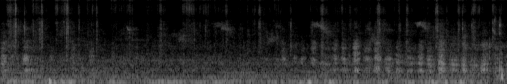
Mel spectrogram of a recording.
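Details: Labrador Retriever kept as a pet, watching for its favourite person approaching and ignoring its owner. It pants fast and regularly, roughly four breaths a second, with faint bird chirps in the background.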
